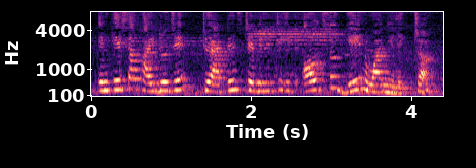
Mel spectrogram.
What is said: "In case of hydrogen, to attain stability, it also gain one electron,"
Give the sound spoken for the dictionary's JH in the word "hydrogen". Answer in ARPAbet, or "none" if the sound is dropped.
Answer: JH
